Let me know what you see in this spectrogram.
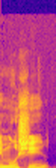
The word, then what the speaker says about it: Muxi: Mm, yo me llamo Dani Mushi, tengo un apellido extraño porque tiene faltas de ortografía, gracias a algún funcionario, entonces eh, se escribe Muxi con X, le falta una I por en medio.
